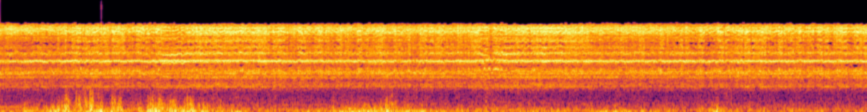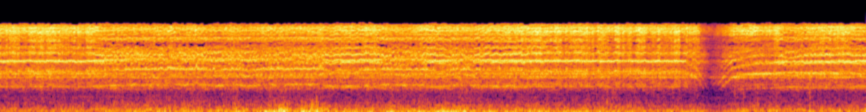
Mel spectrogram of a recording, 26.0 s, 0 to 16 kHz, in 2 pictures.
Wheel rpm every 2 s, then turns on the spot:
200, 200, 200, 200, 200, 200, 200, 200, 190, 190, 200, 170, 170.
none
